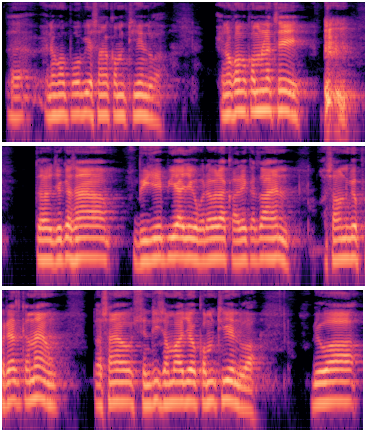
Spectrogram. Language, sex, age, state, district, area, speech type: Sindhi, male, 60+, Gujarat, Surat, urban, spontaneous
